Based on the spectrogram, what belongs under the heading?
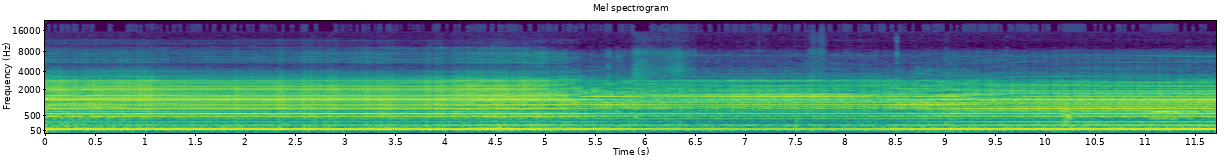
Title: Why is my ps4 making this noise?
